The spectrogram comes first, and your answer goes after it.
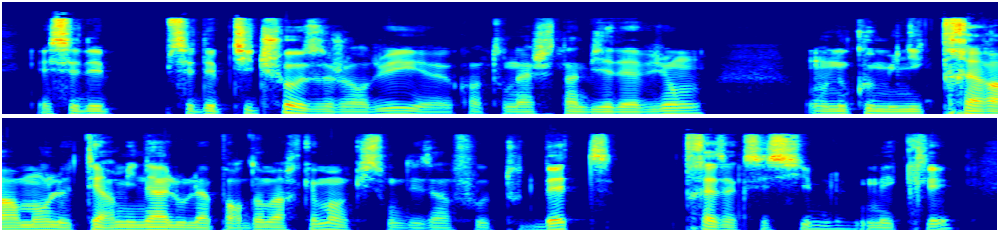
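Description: A man speaks at a fairly quick pace in a very deep, low pitch with a dark, mellow tone and fairly even intonation. His loudness swings widely, and the sound is dry and close with no echo against a quiet background. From Corsica. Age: 20s. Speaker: startup founder. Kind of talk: interview. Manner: halting, many repetitions.

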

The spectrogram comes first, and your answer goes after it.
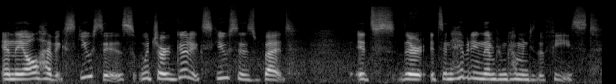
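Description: Talking at a fairly quick pace, a woman keeps her intonation fairly even. The sound is dry, with no echo. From US Pacific Northwest, Yakima, Washington; Washington. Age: 20s. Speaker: reality show contestant, missionary. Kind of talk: interview. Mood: earnest, heartfelt about faith. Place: waterside. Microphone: lapel.

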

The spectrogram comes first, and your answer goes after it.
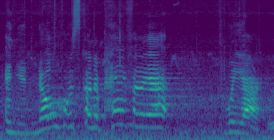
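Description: A woman's raised, projected voice at a fairly quick pace, with very wide pitch swings and light background noise. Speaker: activist speaker. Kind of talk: rally speech. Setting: outdoors, car protest gathering. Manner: earnest, urgent; animated, persuasive. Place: street.

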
